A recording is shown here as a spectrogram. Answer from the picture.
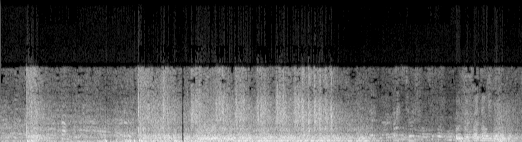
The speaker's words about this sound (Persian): اتفاقی که در تصاویر شبکه‌های اجتماعی در روز سه‌شنبه مشاهده می‌شد و با تیراندازی طالبان نیز همراه بود.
